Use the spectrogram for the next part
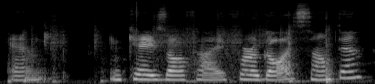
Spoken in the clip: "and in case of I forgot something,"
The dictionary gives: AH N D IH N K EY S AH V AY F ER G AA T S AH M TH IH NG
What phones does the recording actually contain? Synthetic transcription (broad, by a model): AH N IH N K EY S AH F AY F ER G AA T S AH M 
